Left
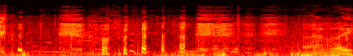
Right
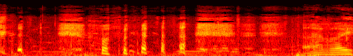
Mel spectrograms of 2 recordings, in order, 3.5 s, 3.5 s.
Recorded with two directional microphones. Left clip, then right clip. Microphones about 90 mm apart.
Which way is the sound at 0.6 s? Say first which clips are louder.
Right 4 dB; centre (ahead or behind).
